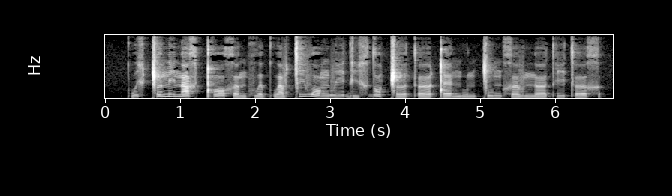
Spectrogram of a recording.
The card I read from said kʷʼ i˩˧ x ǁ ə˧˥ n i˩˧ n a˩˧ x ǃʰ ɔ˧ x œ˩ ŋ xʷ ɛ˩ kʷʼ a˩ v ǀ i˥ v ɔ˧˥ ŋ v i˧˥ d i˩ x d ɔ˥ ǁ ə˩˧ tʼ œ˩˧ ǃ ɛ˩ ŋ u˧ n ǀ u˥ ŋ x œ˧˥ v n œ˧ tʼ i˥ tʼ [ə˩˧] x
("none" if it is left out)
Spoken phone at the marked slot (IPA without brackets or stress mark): œ˩˧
